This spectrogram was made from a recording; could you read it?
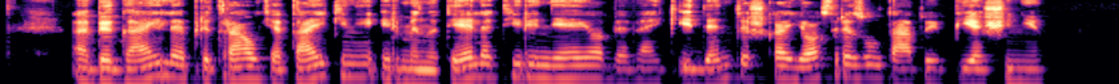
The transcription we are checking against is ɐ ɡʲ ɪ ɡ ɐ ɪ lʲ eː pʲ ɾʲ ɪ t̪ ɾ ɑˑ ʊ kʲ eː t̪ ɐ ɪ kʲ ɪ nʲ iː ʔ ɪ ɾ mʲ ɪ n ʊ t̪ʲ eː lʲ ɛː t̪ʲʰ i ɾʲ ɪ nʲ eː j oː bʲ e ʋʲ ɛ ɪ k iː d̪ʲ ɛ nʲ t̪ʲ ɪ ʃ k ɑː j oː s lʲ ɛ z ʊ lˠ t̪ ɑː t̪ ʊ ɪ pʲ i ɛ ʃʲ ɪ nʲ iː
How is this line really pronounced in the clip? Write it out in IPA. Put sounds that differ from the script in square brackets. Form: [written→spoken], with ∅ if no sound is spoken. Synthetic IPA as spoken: ɐ [ɡʲ→bʲ] ɪ ɡ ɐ ɪ lʲ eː pʲ ɾʲ ɪ t̪ ɾ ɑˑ ʊ kʲ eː t̪ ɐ ɪ kʲ ɪ nʲ iː ʔ ɪ ɾ mʲ ɪ n ʊ t̪ʲ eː lʲ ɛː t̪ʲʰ [i→iː] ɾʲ ɪ nʲ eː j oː bʲ [e→ɛ] ʋʲ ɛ ɪ k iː d̪ʲ ɛ nʲ t̪ʲ ɪ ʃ k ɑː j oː s [lʲ→ɾʲ] ɛ z ʊ lˠ t̪ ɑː t̪ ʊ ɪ pʲ i ɛ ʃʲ ɪ nʲ iː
